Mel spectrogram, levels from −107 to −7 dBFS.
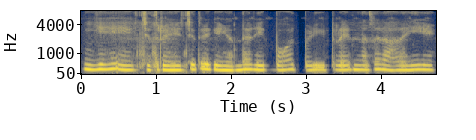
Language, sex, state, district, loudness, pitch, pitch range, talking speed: Hindi, female, Madhya Pradesh, Bhopal, -15 LUFS, 220 Hz, 210-235 Hz, 190 wpm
